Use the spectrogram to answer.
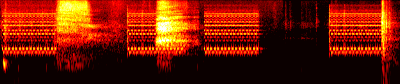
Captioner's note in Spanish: Le sonner de la maison sonne sans s’arrêter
